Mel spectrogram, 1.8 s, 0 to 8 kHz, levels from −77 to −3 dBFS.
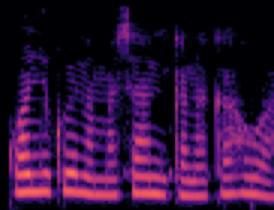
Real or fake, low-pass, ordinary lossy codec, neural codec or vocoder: real; 7.2 kHz; MP3, 64 kbps; none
